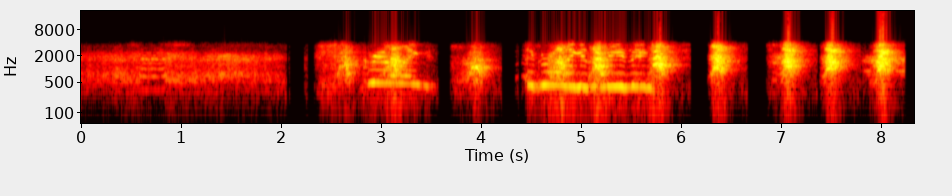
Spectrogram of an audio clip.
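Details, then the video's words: Pet bird Mya mimicking a dog, giving a low growl followed by a run of short, sharp barks about once every half second, with a person's voice heard early on. "the barking bird"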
